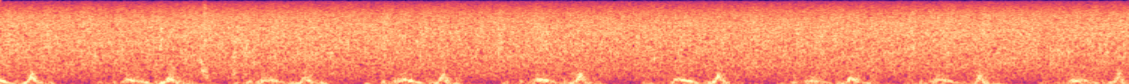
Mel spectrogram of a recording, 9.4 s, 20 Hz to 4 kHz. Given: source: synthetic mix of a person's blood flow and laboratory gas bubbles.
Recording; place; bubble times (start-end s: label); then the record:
Doppler ultrasound of blood flow; precordium
1.65-1.78 s: bubbles
1.90-2.15 s: bubbles
From the record:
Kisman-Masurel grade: 113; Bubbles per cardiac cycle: 1 to 2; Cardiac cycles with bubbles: 1 to 10%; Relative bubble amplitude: loud (0.450 to 0.775); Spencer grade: 1 (occasional bubble signal discernible with the cardiac motion signal, with majority of cardiac periods free of bubbles); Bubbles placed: only in the low amplitude regions of the cardiac cycle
